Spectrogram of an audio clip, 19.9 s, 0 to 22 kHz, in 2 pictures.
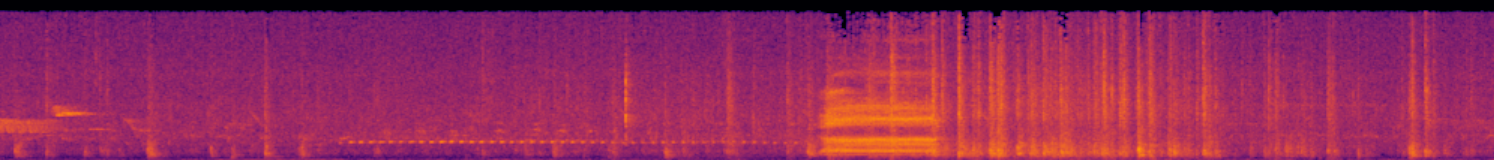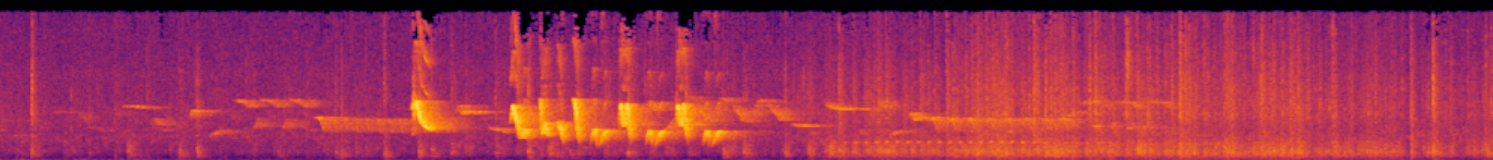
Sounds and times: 0.0s rain falling on an open sided bird hide 19.9s
5.4s crow 6.4s
5.5s coot 6.3s
5.5s Canada geese 6.4s
5.5s greylag geese 6.4s
10.9s reed warbler 17.8s

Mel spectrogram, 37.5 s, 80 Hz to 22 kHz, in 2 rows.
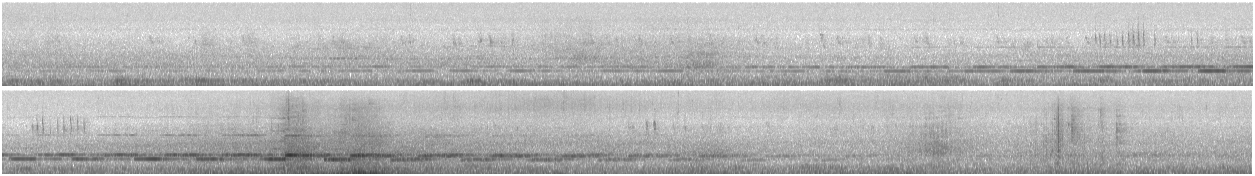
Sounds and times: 14.4s The train runs through 37.5s

